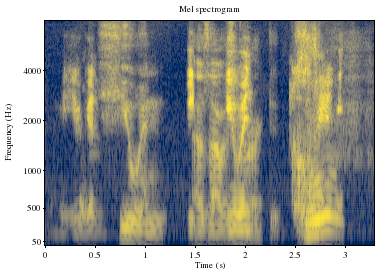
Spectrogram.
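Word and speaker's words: Heughan: The only one on this list that I think I could possibly see is that the Sam Hugan. Is that how you say his name? Hewen, as I was Ewan.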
